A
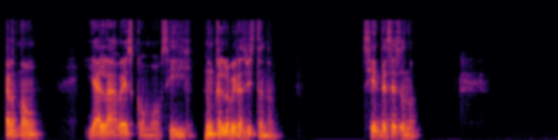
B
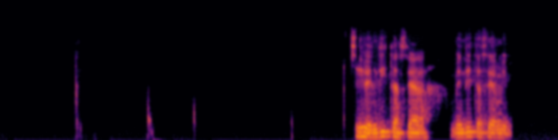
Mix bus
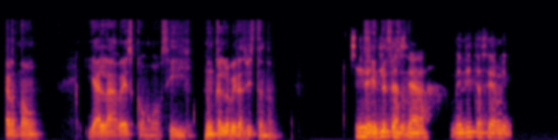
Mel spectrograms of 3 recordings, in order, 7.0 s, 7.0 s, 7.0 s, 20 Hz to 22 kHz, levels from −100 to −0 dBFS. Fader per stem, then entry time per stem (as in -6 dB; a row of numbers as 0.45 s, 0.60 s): -1.5 dB, -1.0 dB; 0.00 s, 0.00 s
